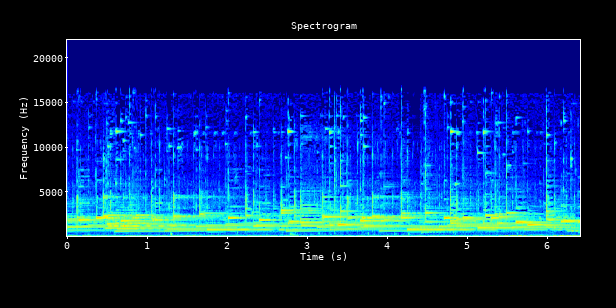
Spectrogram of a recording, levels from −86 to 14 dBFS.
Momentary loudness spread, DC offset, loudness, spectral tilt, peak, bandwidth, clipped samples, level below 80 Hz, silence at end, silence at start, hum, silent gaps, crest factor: 4 LU; under 0.1%; -22 LUFS; -0.5 dB/octave; -8 dBFS; 17 kHz; under 0.1%; -46 dBFS; 0 s; 0 s; none; none; 16 dB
